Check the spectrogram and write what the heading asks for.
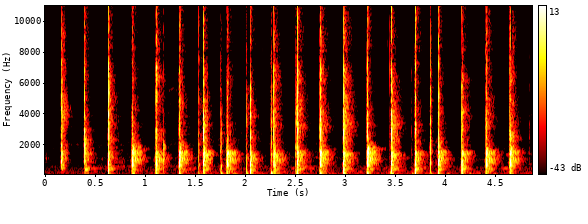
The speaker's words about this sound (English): You ready to give him a round of applause when you pull him in?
